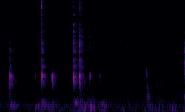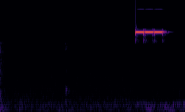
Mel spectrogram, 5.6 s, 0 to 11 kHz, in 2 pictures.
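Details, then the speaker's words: Random PS5 disc-edition console board on the bench, liquid metal spilled, powered up to check current draw and boot sequence: after handling clicks, three quick high-pitched beeps, the triple beep of death indicating a corrupted BIOS. "haha well that's going to be an easy one it's a triple beep of death it's a corrupted boyos look well that's not exactly hard is it"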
